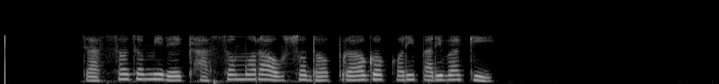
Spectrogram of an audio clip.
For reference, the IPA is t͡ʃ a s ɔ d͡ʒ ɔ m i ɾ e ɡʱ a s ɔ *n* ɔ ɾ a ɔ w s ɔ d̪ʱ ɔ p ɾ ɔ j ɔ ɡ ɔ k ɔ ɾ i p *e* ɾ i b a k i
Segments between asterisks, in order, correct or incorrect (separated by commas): incorrect, incorrect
